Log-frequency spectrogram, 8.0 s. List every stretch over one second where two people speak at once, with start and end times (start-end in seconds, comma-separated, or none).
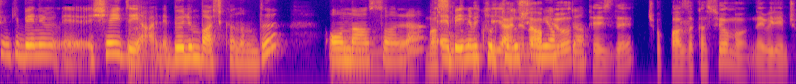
3.3-5.9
